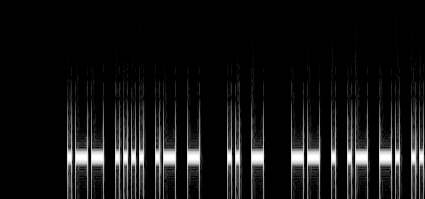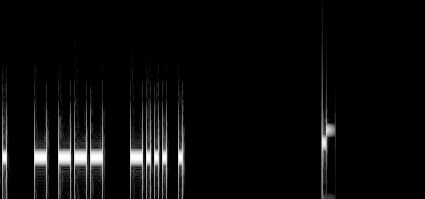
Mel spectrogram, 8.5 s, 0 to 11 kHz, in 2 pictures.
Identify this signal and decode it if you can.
Morse code, heard as a keyed tone, about 30 wpm, 700 Hz. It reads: WHAT IT MEANS TO BE
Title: Sets of 5 Words 30wpm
